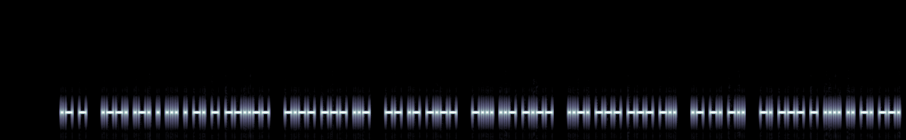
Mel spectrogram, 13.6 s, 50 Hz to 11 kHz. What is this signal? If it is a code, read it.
Morse code, heard as a keyed tone, about 36 wpm, 700 Hz. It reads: AT PRESENT, YOU MAY BUY FOOD AND NOTHING
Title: Sentences from Top 1000 Words - Review Part 5 - 35wpm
